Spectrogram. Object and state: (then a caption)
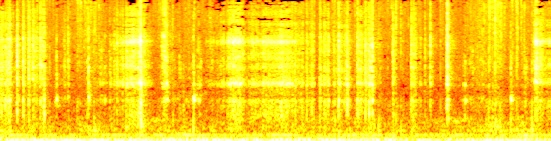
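Dry bar soap being shaved. A utility knife blade scrapes and shaves a large, solid, dry yellow bar of soap held in the hand, sending off fine crumbs. A steady run of crisp, bright scraping and crackling strokes, with occasional sharper clicks, sits over a constant low hum.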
